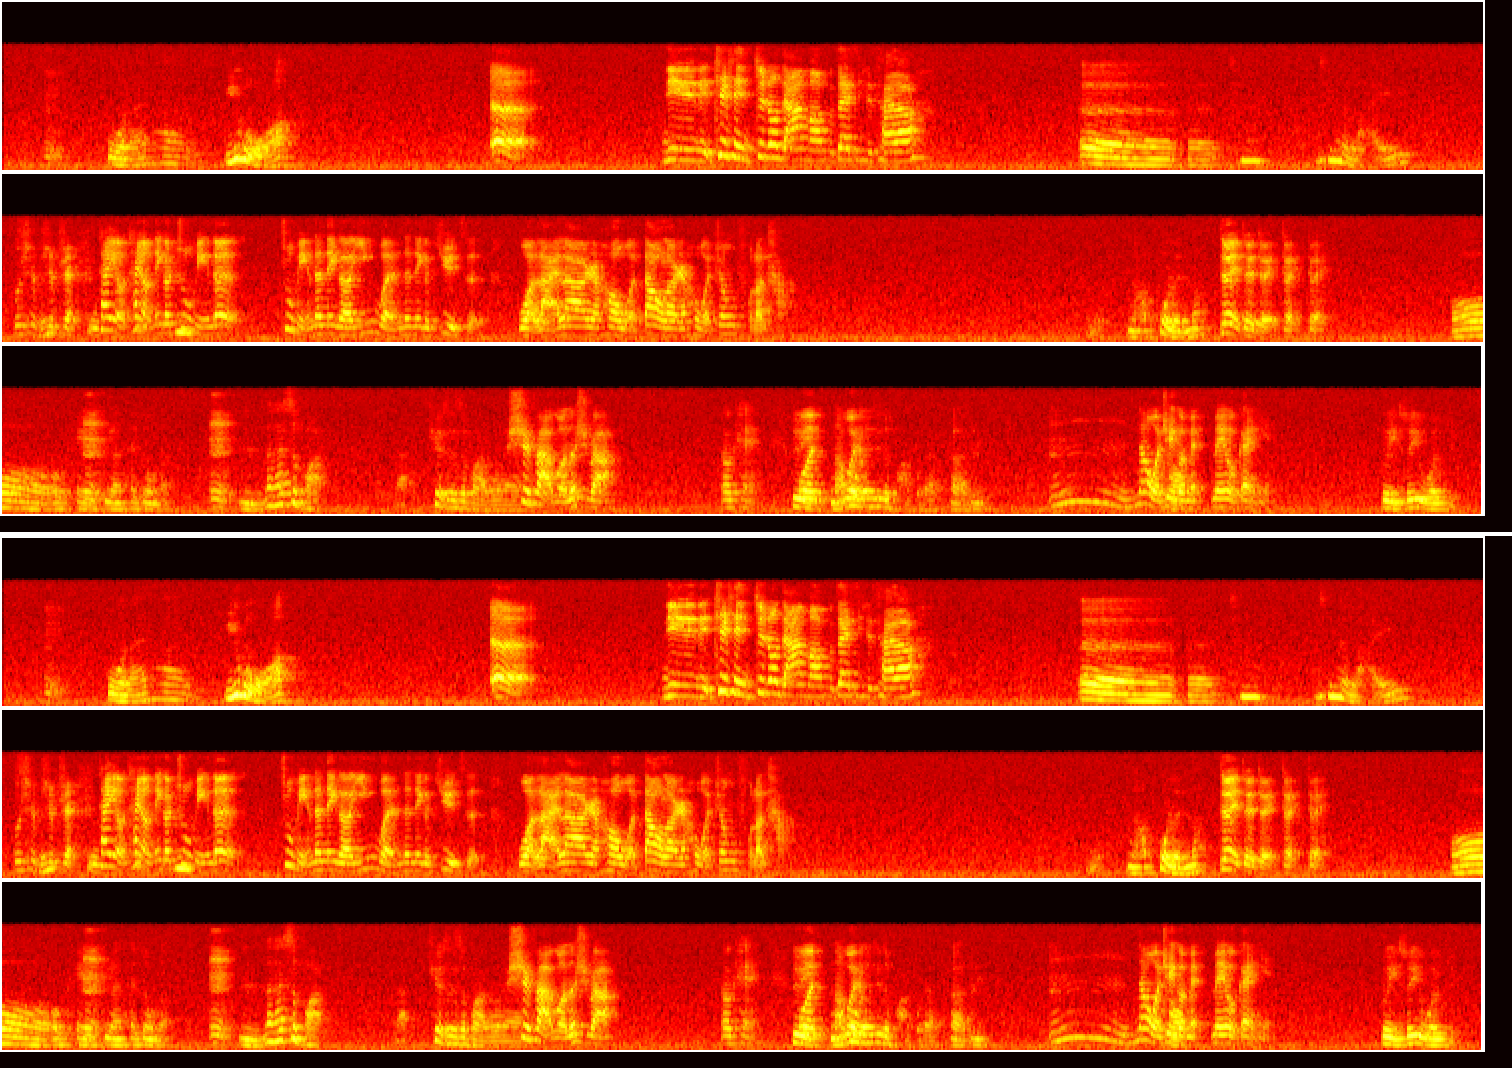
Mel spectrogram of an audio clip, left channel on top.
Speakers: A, on the right; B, on the right.
A: 嗯。
B: 我来了。雨果，
A: 呃。你你你，这是你最终答案吗？不再继续猜了？
B: 呃呃，轻轻的来，
A: 不是不是不是，
B: 哎，我我我，
A: 它有它有那个著名的著名的那个英文的那个句子，我来了，然后我到了，然后我征服了它。
B: 我拿破仑吗？
A: 对对对对对，
B: 哦，OK，
A: 嗯
B: 居然猜中了。
A: 嗯，
B: 嗯，那他是法国的，确实是法国的嘞。
A: 是法国的是吧？OK，
B: 对，
A: 我我
B: 拿破仑就是法国的啊、对，
A: 嗯，那我这个没没有概念
B: 好，对，所以我最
